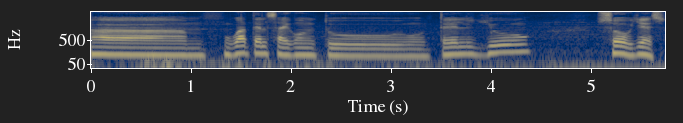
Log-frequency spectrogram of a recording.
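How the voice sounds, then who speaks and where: A man with a non-native accent speaks at a medium pitch with ordinary pitch variation. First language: not English. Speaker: air traffic control exam coach. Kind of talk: tutorial. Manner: halting, many fillers.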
